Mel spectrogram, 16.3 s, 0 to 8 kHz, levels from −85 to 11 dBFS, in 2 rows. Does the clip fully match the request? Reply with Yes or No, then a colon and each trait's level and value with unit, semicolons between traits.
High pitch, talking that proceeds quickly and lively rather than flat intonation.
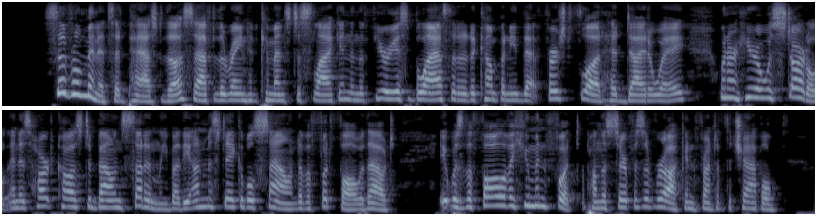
No: high, 195 Hz; fast, 230 wpm; average, 4.4 semitones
